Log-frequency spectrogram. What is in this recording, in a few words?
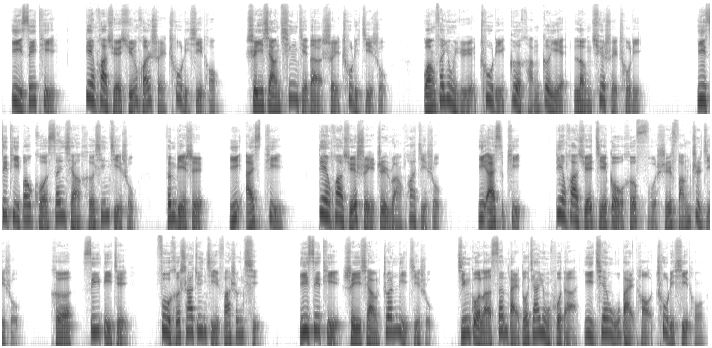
Chinese, Male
